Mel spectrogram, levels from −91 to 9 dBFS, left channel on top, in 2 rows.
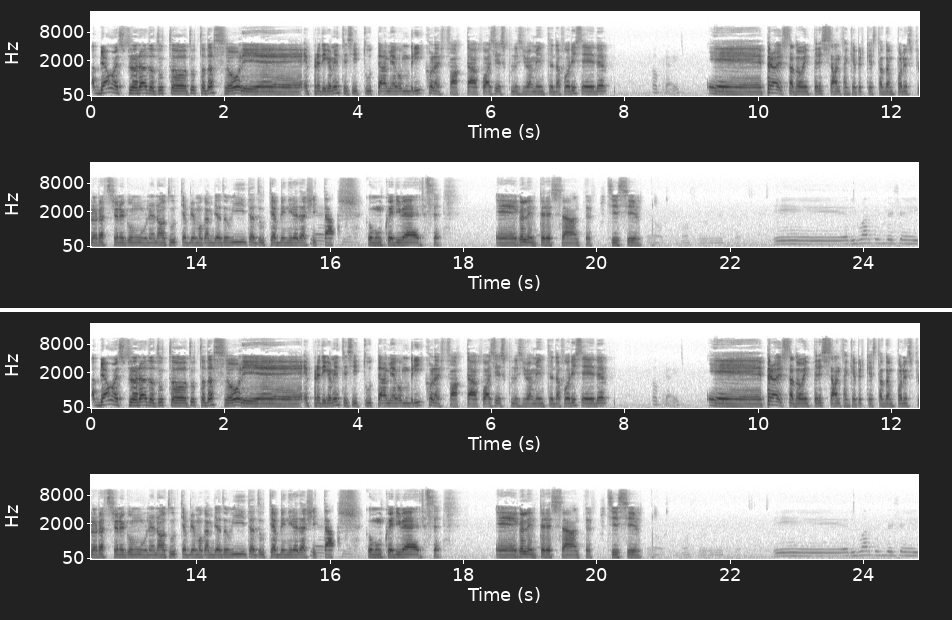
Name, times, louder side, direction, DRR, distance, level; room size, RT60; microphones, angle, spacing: voice 1, 0.0-7.7 9.2-17.8 18.5-20.7, right 2 dB, 10° right, 0.9 m, -22 dB
voice 2, 8.4-8.9 15.6-16.4 16.9-17.1 18.8-19.2 20.7-24.8, equal, 15° left, 6.5 m, -50 dB
head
